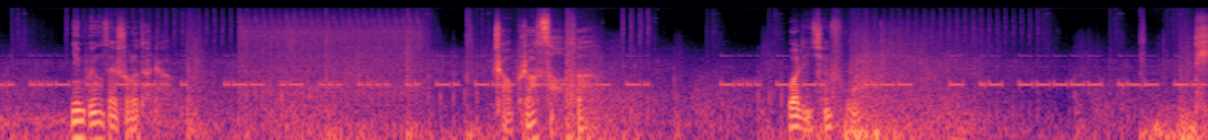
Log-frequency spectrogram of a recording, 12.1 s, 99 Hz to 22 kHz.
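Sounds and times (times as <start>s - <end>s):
morse code beeping: 0.0s - 6.5s, 7.2s - 12.0s.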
